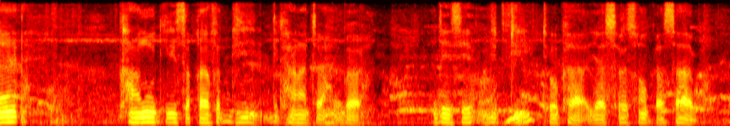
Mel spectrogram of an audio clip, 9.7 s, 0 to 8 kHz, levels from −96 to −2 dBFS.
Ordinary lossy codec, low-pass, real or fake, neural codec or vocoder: none; 7.2 kHz; fake; codec, 16 kHz, 4 kbps, FreqCodec, larger model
